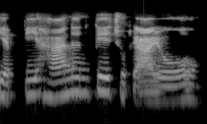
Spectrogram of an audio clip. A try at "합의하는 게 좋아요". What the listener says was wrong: 하피, em đọc là happy, happy, 합의하는 게, 합의하는 게 좋아요. 합의,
